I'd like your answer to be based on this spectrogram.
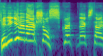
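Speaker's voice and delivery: very high, loud, shrill yelling. Speaking to someone who then asks not to be yelled at: yelling. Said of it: "Can you not yell at me".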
